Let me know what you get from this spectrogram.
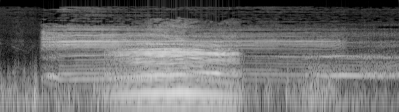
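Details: A camel gives a single drawn-out moan of about two seconds that swells in loudness and then fades, a steady harmonic groan over a faint background hum.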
